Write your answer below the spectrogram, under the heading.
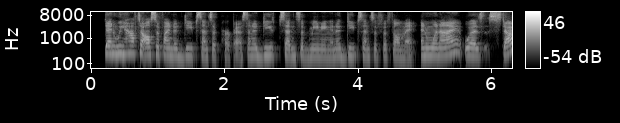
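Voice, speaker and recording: With a General American accent, the speaker sounds animated, with ordinary pitch variation and hardly any pauses. The background is quiet. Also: woman. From United States, Polish immigrant household. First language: Polish. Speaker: alcohol-free coach and author. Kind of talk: online masterclass presentation.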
